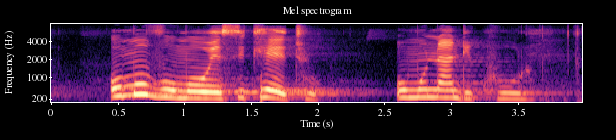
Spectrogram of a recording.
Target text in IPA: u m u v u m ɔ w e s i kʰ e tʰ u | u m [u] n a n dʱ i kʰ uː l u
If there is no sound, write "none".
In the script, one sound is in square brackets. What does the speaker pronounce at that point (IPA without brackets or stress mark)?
u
